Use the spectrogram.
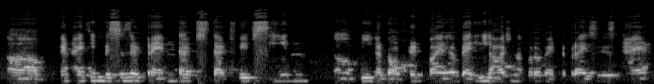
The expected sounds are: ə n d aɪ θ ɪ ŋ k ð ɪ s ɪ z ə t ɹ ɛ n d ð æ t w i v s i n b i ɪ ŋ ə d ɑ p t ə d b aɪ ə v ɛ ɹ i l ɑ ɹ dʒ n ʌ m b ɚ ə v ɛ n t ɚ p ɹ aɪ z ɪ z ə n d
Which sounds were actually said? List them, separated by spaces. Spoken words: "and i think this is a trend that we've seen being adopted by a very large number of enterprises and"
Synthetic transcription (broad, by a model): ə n d aɪ t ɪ ŋ k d ɪ s ɪ z ə t ɹ ɛ n d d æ t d i v s i n b i ɪ ŋ ə d ɑ p t ə d b aɪ ə v ɛ ɹ i l ɑ ɹ dʒ n ʌ m b ɚ ə v ɛ n t ɚ p ɹ aɪ z ɪ z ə n d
